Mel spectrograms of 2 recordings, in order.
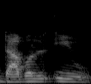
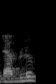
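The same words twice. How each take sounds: First: "ডাবল ইউ" as double plus you; W in full. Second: Said in the usual way. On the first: Shown as a demonstration. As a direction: give "ডাবল ইউ" all its syllables. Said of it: "আজ থেকে পড়বো". ("ডাবল ইউ" ভেঙে, পুরো উচ্চারণ) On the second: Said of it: "এতদিন ডাব্লু পড়েছি".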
